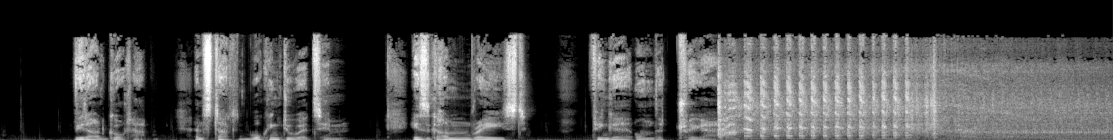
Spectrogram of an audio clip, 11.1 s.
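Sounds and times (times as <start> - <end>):
speech: 0.8 - 7.4
SUV engine cranking, starting and idling: 7.2 - 11.1.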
